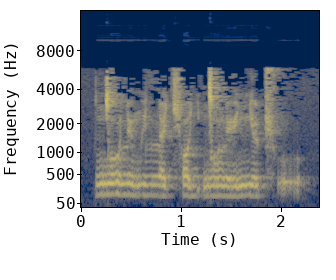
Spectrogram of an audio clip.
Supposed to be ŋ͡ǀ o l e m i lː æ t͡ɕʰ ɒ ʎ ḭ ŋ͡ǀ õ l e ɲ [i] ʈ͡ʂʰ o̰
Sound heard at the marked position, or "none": e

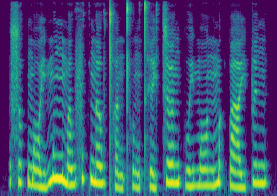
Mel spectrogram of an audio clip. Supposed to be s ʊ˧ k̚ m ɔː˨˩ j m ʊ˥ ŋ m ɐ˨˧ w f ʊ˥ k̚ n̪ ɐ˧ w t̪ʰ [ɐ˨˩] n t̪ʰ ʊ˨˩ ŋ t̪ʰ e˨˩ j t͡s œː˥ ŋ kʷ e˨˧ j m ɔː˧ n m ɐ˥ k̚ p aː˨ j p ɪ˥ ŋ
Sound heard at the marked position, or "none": ɐ˨˩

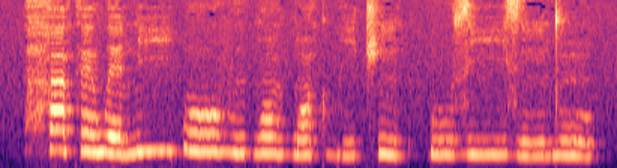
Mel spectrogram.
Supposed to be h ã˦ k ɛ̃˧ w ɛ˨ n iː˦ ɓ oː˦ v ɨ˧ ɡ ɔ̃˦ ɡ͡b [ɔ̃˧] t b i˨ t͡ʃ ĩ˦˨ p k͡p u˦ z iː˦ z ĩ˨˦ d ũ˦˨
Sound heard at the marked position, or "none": ɔ̃˧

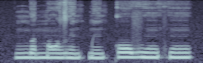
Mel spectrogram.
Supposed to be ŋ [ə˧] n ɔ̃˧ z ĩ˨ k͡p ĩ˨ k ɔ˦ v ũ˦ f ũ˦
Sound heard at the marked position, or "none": ə˧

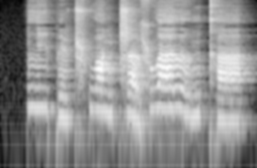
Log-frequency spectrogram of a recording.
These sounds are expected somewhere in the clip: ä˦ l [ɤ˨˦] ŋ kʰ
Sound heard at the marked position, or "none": ɤ˨˦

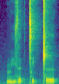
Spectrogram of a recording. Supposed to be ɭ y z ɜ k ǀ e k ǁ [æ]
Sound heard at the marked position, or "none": ə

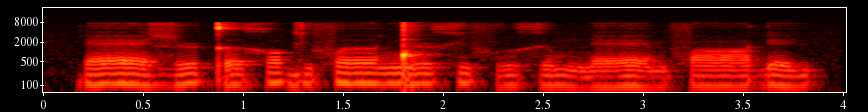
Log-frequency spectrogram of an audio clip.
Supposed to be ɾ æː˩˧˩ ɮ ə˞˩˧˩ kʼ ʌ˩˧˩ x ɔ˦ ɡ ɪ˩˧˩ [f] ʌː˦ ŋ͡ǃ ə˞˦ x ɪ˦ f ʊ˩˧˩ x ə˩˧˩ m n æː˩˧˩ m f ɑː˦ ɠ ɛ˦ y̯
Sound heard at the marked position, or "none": f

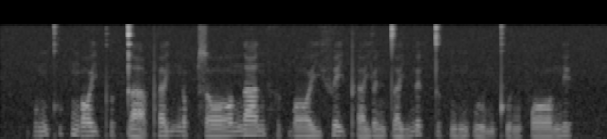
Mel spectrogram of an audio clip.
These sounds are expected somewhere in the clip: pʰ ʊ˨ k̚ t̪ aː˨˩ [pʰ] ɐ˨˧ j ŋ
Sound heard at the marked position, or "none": pʰ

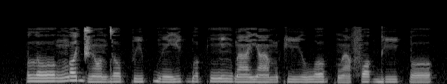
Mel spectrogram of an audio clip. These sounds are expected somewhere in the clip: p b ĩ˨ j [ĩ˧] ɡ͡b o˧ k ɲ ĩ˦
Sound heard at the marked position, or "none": i˧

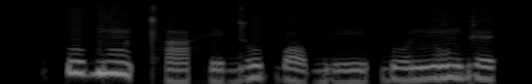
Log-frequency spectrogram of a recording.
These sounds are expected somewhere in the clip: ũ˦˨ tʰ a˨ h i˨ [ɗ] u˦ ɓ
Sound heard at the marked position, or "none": d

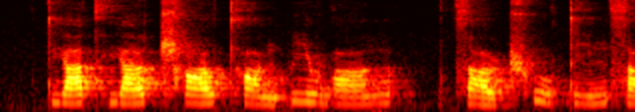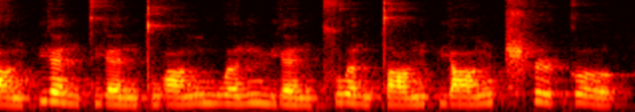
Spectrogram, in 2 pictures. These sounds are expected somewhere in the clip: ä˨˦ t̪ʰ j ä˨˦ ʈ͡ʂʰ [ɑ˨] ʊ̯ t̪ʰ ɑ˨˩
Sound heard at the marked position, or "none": ɑ˨˦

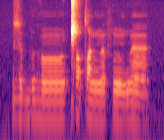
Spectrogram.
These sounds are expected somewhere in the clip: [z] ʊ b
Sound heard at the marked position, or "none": z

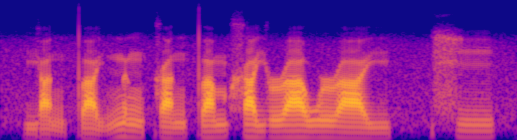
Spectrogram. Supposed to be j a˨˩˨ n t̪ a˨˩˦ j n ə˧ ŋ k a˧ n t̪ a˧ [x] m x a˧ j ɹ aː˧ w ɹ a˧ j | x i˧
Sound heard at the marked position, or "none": none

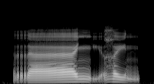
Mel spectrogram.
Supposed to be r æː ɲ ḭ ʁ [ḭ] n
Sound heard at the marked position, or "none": i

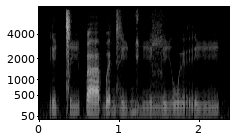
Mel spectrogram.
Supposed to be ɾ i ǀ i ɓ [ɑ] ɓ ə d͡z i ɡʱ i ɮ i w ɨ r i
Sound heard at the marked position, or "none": a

